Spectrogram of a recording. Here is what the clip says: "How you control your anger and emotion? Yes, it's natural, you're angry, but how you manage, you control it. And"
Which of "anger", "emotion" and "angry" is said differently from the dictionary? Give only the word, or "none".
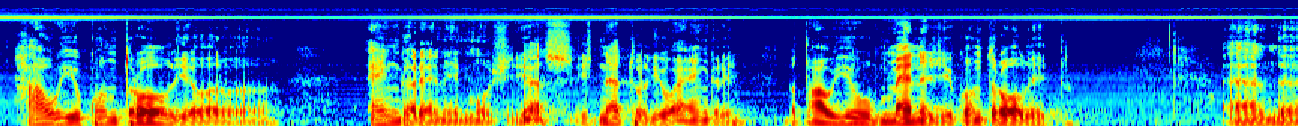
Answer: none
